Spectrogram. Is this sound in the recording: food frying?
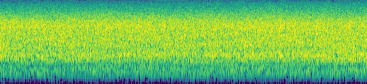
no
